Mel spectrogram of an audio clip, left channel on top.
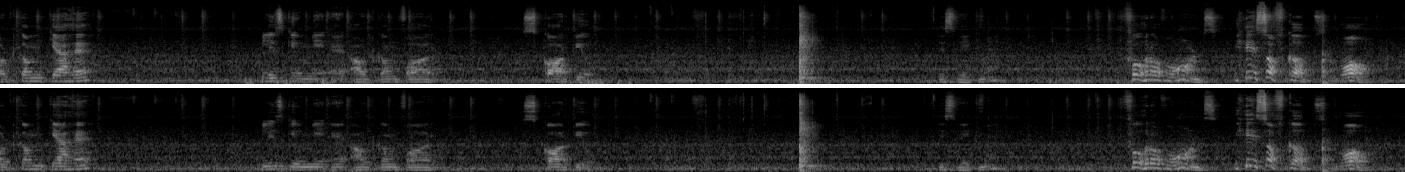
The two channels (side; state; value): both; normal; correlation 0.46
